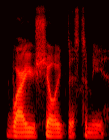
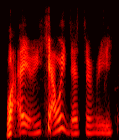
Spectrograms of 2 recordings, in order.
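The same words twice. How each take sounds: First: It is said in a normal-pitched voice. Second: It is said in a high, helium-like voice.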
